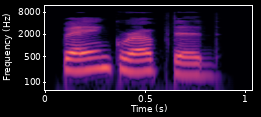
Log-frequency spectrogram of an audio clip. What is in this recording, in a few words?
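"bankrupted", British English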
